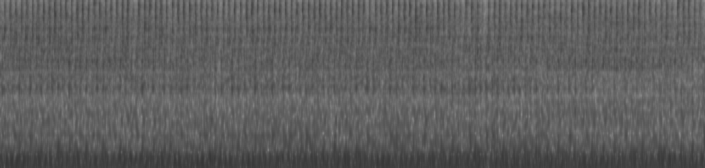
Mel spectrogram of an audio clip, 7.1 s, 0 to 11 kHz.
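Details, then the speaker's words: 2003 Polaris Sportsman 600 at idle after starter fix: fast sharp raspy ticking locked to the firing over a rough engine note, air felt at the headpipe; exhaust leak from a cracked Y-pipe. "I don't know if this has an exhaust leak or what. I do feel a little air coming up in that headpipe. Ah, there it is. We got a cracked Ypipe."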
